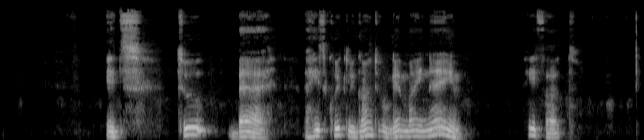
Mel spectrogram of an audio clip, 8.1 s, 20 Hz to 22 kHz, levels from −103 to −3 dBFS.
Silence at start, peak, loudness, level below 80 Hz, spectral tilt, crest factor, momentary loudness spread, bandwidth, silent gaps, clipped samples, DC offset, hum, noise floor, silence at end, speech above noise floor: 1.35 s; -18 dBFS; -37 LUFS; -76 dBFS; -5 dB/octave; 20 dB; 12 LU; 16 kHz; 6.27-6.31 s; under 0.1%; under 0.1%; none; under -90 dBFS; 0.85 s; over 54 dB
